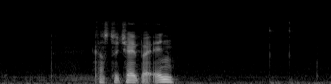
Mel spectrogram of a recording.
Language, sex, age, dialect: Faroese, male, 15-35, Norðuroyggjar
